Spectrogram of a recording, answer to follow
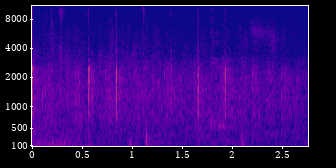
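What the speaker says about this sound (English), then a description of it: "Please applause for them" Audience applause for a startup team at a pitching competition event, a soft, steady patter of clapping with a few sharper claps standing out, moderately distant and fairly quiet.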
